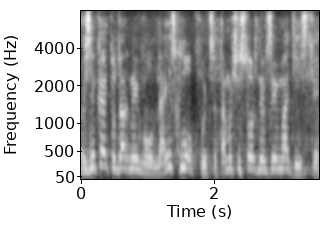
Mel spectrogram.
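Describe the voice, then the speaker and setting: Over light background noise, a man speaks at a fairly quick pace with ordinary pitch variation. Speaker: academic examiner. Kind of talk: academic discussion. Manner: animated. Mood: thoughtful, critical questioning. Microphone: video call.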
